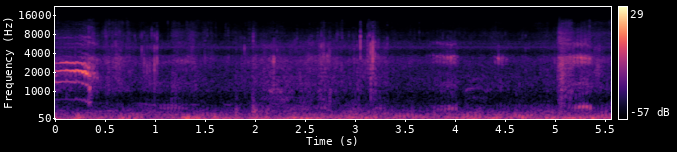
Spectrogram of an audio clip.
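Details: Stray cat resembling a tanuki nuzzling up at a campsite after rain, captured on GoPro; a short meow cut off at the very start, then steady low purring with occasional rustles.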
